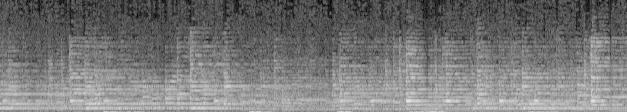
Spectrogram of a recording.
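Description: A Persian plucked string instrument plays solo in dastgah Shur, picking a melody note by note.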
